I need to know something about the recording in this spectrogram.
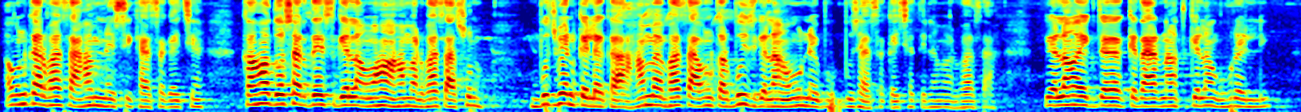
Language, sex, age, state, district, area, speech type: Maithili, female, 60+, Bihar, Begusarai, rural, spontaneous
